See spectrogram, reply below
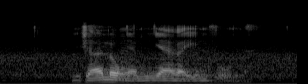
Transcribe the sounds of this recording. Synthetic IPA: nd͡ʒʱalɔŋem̩ɲak̬ajind͡vʱṵːna

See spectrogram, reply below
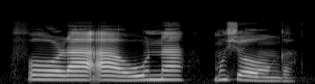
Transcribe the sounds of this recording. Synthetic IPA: fɔɺaaɦuna | muʃɔːŋɡa

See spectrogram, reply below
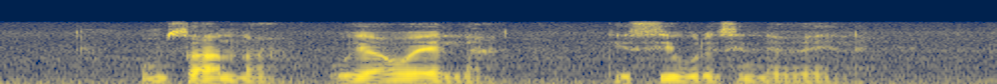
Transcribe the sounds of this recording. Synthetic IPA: um̩sana | ujawɛla | ŋesiwɔlesindʱɛɓɛːlɛ

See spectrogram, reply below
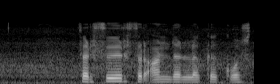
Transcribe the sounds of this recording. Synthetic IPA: fərfuːrfəɾʔɐ̰ndərləkəkɔst

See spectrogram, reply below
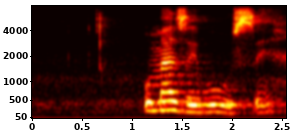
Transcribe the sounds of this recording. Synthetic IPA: umazeɓ̬uːsɛ

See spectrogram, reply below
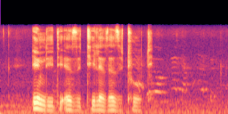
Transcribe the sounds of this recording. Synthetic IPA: iːndʱitʼiʔezitʰilɛzezitʰuːtʰi̥

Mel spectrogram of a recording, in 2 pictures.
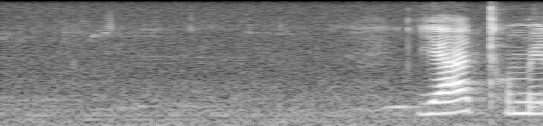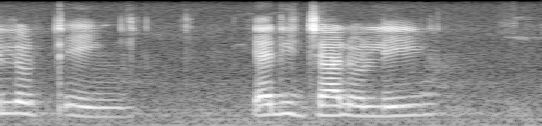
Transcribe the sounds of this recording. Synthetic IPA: jatʰɔmɛlɔtʼeŋ̩ | jadid͡ʒalɔlɪ

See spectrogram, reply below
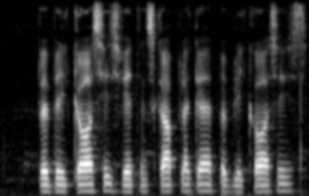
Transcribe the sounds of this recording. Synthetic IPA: pɵblikɑːsisviətənskɐpləkəpɵblikɑːsis

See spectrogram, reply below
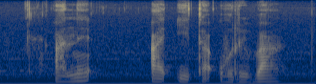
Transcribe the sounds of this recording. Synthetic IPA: anɛ | aitʼa̰ʔuriβa

